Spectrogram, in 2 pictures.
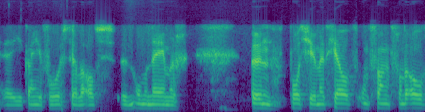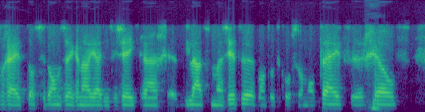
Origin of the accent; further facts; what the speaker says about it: North Brabant, Netherlands; u hoort het aan mijn stem waarschijnlijk, ik kom uit Brabant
